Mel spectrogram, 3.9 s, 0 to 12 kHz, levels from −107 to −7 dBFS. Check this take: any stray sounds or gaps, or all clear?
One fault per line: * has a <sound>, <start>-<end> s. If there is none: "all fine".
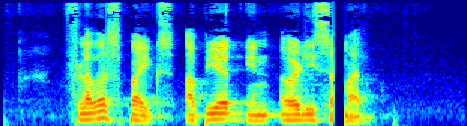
* has a dropout, 2.8-2.9 s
